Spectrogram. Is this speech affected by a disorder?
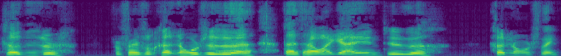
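Yes: double hemiplegia cerebral palsy; left brain involvement.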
